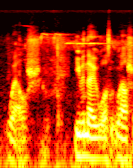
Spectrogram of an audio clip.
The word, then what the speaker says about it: Welch: It is spelled CH in the name of the regiment, Welch, not Welsh. I suppose he's supposed to pronounce it Welsh, even though he wasn't Welsh at all.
